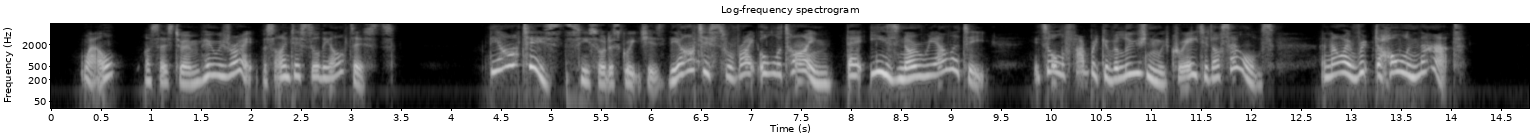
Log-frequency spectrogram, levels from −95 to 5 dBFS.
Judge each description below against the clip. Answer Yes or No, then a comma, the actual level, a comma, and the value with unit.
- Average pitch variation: No, wide, 6.0 semitones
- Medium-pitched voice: No, very high, 275 Hz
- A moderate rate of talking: Yes, average, 185 wpm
